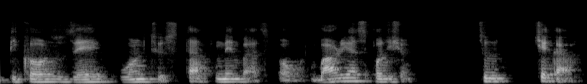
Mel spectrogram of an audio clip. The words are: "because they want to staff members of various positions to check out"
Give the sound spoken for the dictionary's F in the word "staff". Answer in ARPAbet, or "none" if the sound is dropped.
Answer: P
